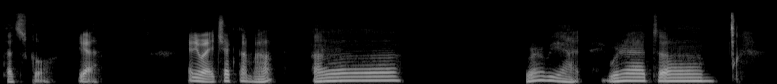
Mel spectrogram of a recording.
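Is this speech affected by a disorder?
No.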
